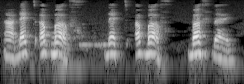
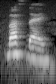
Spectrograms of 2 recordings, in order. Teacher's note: Chúng ta lưu ý cách đọc âm thờ, cái lưỡi chúng ta đặt lên cái răng để phát âm răng thờ nhé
